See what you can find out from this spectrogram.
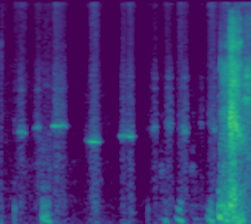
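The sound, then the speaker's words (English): Someone whistles the Steamboat Willie song, a short, bouncy cartoon tune in quick clipped notes, ending in a louder burst of breathy noise. “He's whistling the Steamboat Willie song.”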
